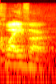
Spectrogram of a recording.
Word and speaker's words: Quavo: Now, apparently I was pronouncing Quavo wrong. Quavo! Quavo. My fault. You guys up there, my fault. It's Quavo.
